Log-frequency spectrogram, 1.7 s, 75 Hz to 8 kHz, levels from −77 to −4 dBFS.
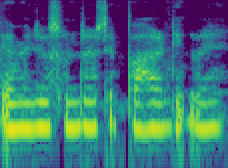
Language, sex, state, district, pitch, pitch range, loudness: Hindi, female, Arunachal Pradesh, Longding, 230 Hz, 230-235 Hz, -15 LUFS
